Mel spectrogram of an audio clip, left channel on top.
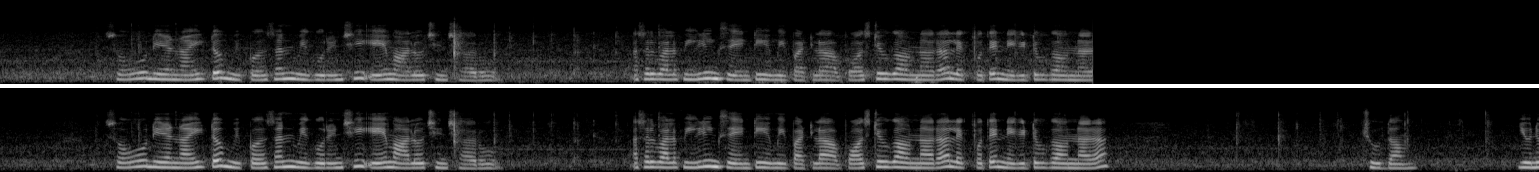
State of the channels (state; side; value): drops out; left; at 11.0 s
